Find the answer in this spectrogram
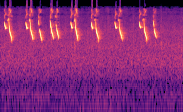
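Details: Series of paired, downslurred chip notes from a saffron finch, eight couplets in quick succession, piercing and high-pitched, over low, even background noise.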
